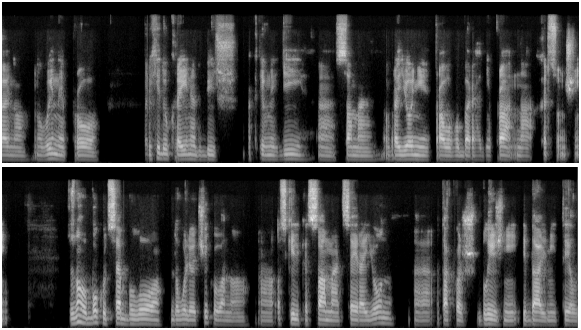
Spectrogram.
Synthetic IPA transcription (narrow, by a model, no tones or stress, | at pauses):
t͡ʃɑjnɔnɔʋɪnɪpɾɔ | peɾɪxʲid̪ʊkɾɐjinɪd̪ɔbʲilʲʃ | ɐkt̪ɪwnɪɣdʲijsɑmɛʋrʔɐjɔnʲipɾʔɑʋɔɦɔbɛɾeɦɐd̪ʲnʲipɾɑnɐxersɔ̰nʲt͡ʃɪ̰nʲḭ | zɔd̪nɔɦɔbɔkʊt̪sɛbʊlˠɔd̪ɔʋɔlʲiɔt͡ʃikʊʋɐnɔɔskʲilʲkɪsɑmɛt̪sɛjɾɐjɔn | t̪ɑkɔʒblˠɪʒnʲijid̪ɑlʲnʲijt̪ɪlˠ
